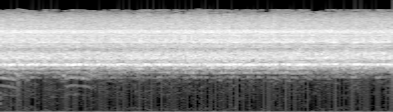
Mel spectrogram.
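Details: Steady wall of cicada noise from Anstead, Queensland, Australia, where several species call unseen from the tops of the trees; a continuous high, hissing buzz with a narrow whining tone running through it, never pausing.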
